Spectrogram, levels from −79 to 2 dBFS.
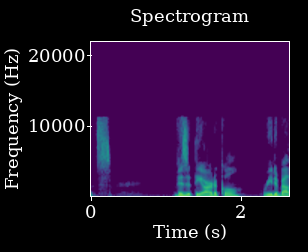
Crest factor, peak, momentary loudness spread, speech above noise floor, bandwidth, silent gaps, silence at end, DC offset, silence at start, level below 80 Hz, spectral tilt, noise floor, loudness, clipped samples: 18 dB; -8 dBFS; 15 LU; 47 dB; 11.5 kHz; none; 0 s; under 0.1%; 0.05 s; -60 dBFS; -6 dB/octave; -69 dBFS; -24 LUFS; under 0.1%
